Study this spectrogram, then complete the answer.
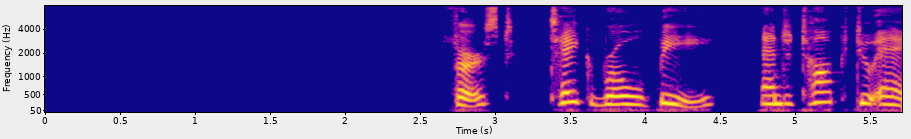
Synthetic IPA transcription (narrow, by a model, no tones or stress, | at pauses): fɜ˞stʰː | eɪkɹoʊlˠbi | ɨ̃ntʰɔktʰɨe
